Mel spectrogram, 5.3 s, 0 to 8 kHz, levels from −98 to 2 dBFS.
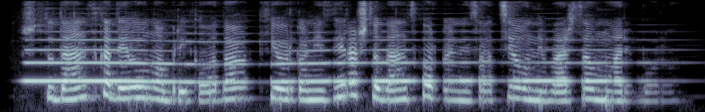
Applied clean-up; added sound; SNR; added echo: neural mask model RNNoise.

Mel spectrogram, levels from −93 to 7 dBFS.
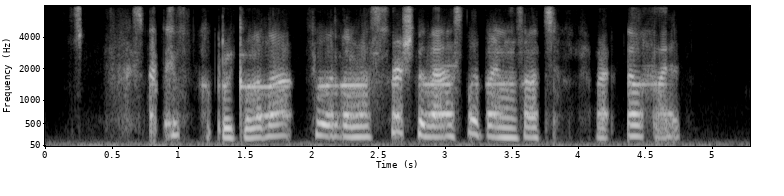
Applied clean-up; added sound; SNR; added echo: neural diffusion model UNIVERSE++.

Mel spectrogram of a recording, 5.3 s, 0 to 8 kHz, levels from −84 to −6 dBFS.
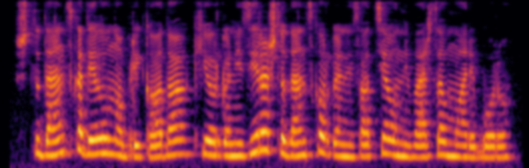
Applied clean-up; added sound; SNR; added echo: none; none; none; none.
